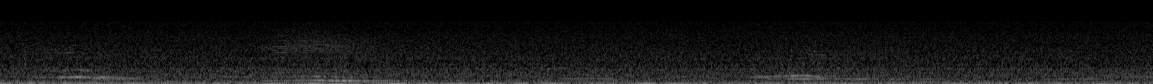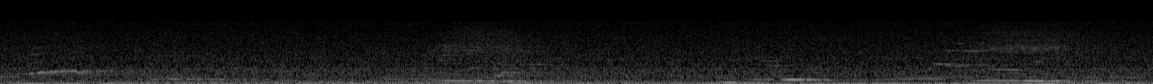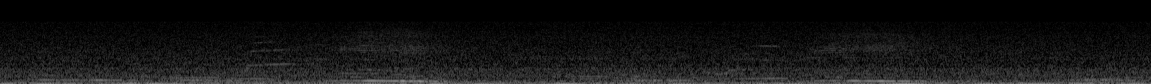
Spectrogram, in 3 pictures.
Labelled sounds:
25.6	26.0	humpback whale, 0.90 to 2.8 kHz
31.2	31.9	humpback whale, 1.8 to 2.4 kHz

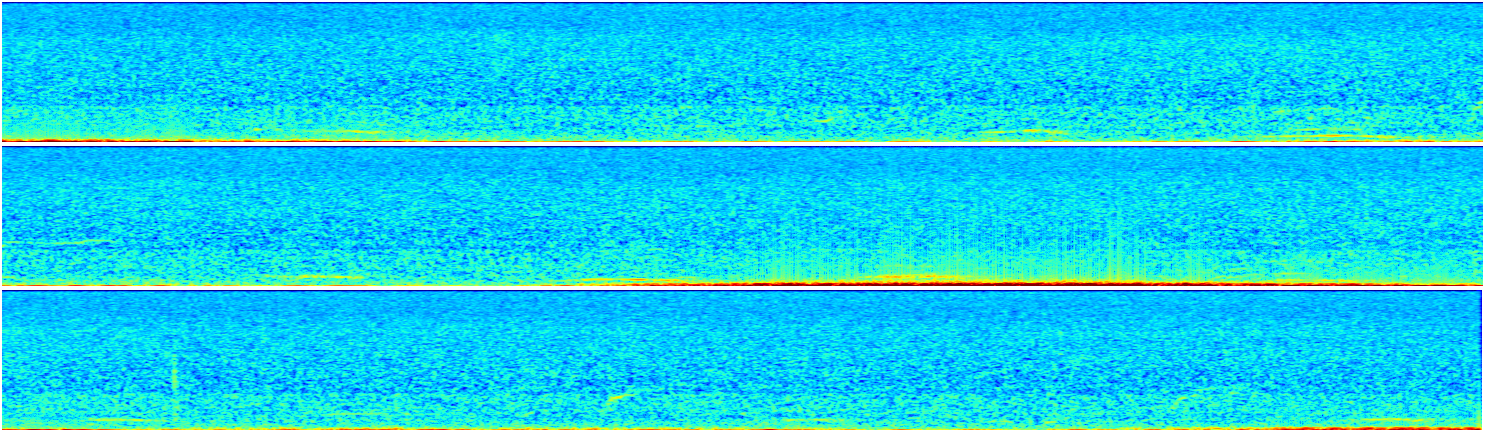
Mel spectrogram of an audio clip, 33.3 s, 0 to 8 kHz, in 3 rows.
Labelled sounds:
11.5	12.0	humpback whale, 0.90 to 1.0 kHz

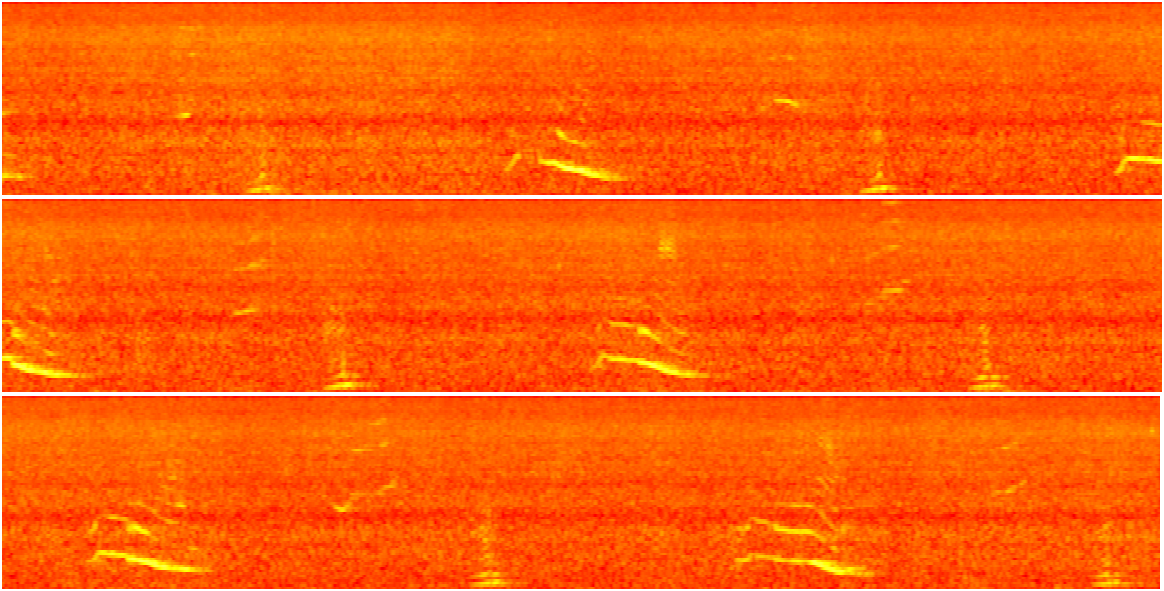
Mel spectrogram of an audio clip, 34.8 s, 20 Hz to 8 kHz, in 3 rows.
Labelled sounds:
5.5	5.8	humpback whale, 0.81 to 1.1 kHz
7.7	8.0	humpback whale, 1.5 to 1.7 kHz
11.4	11.9	humpback whale, 0.78 to 1.2 kHz
13.9	14.2	humpback whale, 1.2 to 2.8 kHz
17.6	18.2	humpback whale, 0.78 to 1.2 kHz
20.4	20.6	humpback whale, 1.8 to 1.9 kHz
24.2	24.7	humpback whale, 0.84 to 1.2 kHz
30.5	31.5	humpback whale, 0.78 to 1.4 kHz

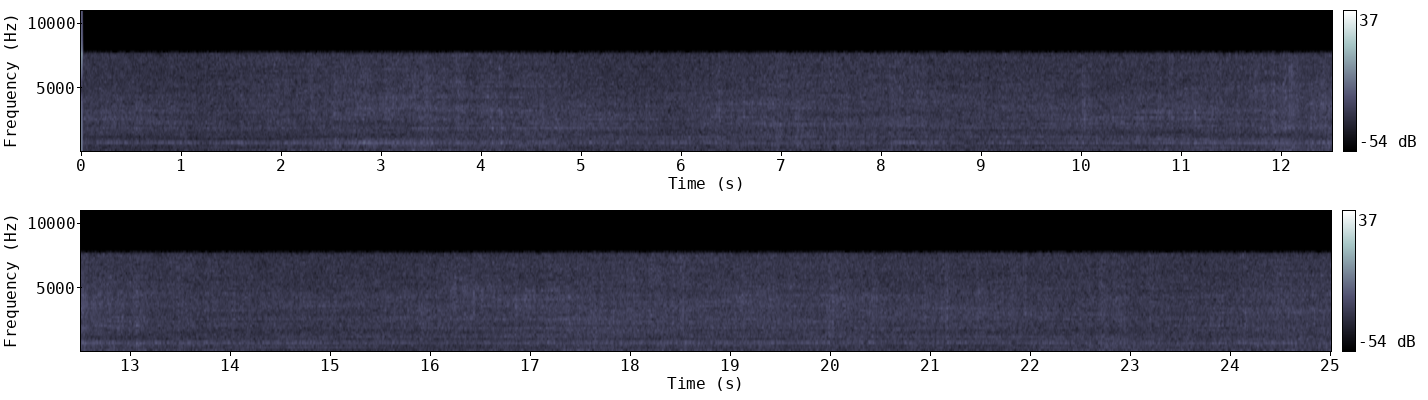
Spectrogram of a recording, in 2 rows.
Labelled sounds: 0.0	0.3	vessel noise, 2.4 to 2.7 kHz

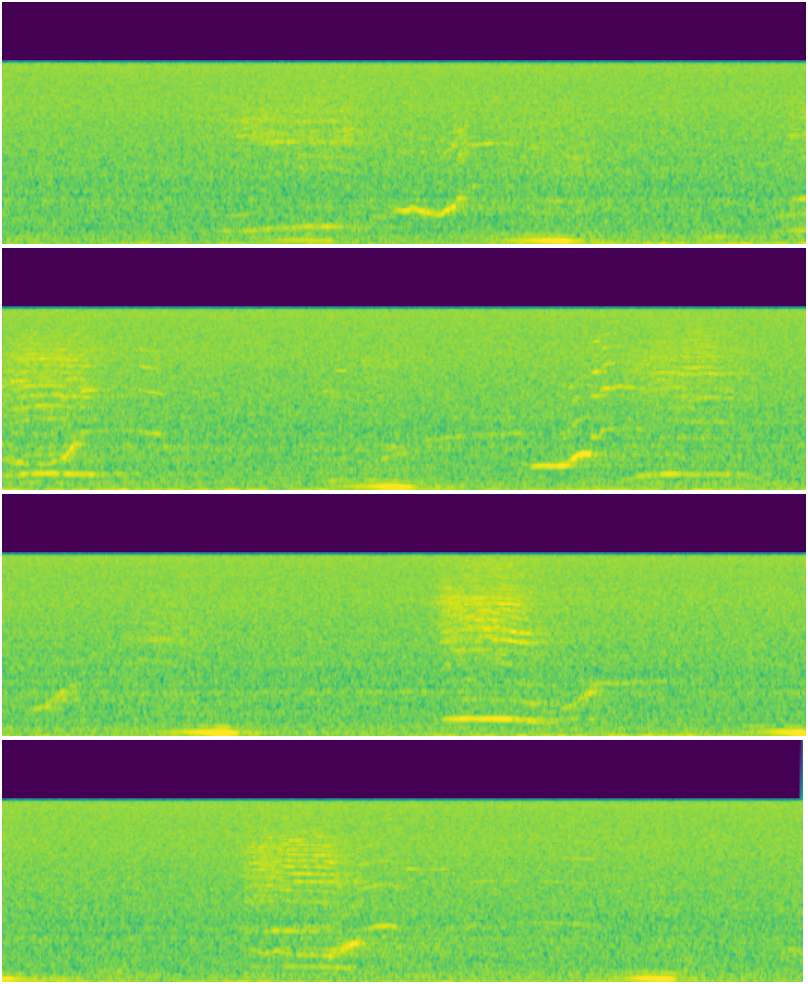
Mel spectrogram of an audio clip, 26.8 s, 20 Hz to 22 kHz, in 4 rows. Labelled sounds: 1.9	2.5	humpback whale, 2.0 to 3.1 kHz
3.9	4.2	humpback whale, 1.9 to 2.1 kHz
6.8	8.1	humpback whale, 1.8 to 4.0 kHz
10.3	10.6	humpback whale, 0.83 to 0.96 kHz
11.6	12.8	humpback whale, 0.83 to 3.0 kHz
14.5	14.9	humpback whale, 1.8 to 2.0 kHz
17.2	17.9	humpback whale, 1.7 to 3.8 kHz
18.3	18.7	humpback whale, 0.80 to 0.93 kHz
22.3	23.4	humpback whale, 0.83 to 3.8 kHz
24.8	25.1	humpback whale, 2.9 to 3.0 kHz

